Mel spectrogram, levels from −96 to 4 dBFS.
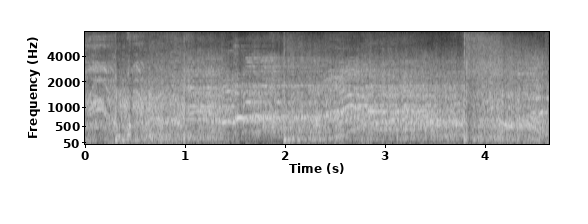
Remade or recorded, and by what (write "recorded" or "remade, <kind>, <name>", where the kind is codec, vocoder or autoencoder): recorded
